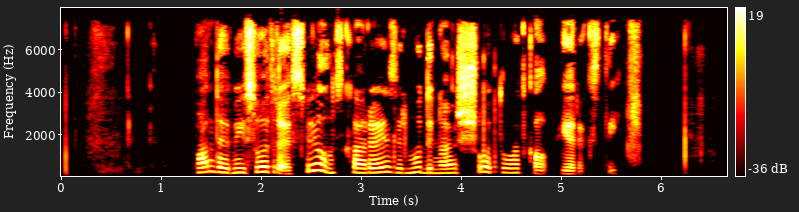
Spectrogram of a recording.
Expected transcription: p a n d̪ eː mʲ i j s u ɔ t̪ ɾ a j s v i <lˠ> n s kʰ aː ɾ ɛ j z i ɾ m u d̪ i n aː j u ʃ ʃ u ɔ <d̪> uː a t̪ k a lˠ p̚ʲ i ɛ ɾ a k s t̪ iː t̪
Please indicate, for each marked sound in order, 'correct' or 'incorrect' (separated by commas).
correct, incorrect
